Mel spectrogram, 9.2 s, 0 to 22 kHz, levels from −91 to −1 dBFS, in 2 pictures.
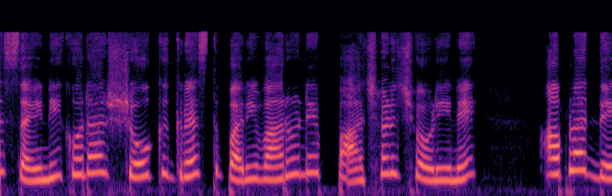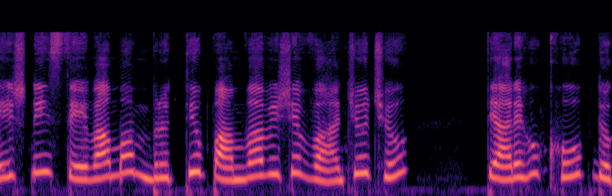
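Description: Nothing stood out when listening to this speech recording.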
